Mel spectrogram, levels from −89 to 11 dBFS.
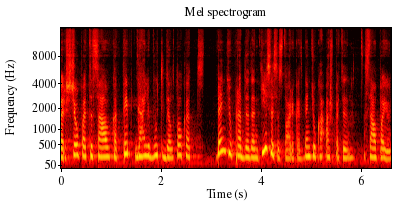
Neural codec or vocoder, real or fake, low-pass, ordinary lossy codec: vocoder, 44.1 kHz, 128 mel bands, Pupu-Vocoder; fake; 14.4 kHz; Opus, 24 kbps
